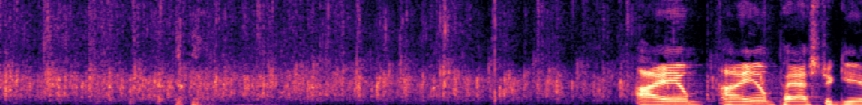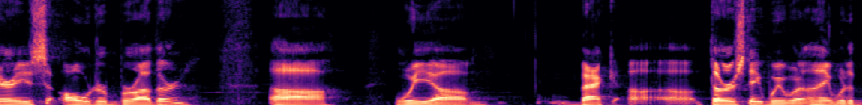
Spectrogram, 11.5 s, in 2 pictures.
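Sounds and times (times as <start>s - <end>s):
audience clapping: 0.0s - 5.6s
speech: 4.2s - 11.4s.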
